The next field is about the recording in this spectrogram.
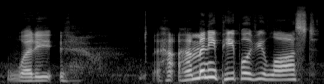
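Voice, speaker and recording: A woman's voice: fairly high pitch, sing-song, normal speed, sharp tone. A woman streaming a video game, chatting casually and cracking sarcastic jokes. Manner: sarcastic, joking. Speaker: gaming streamer. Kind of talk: casual chat over gameplay.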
